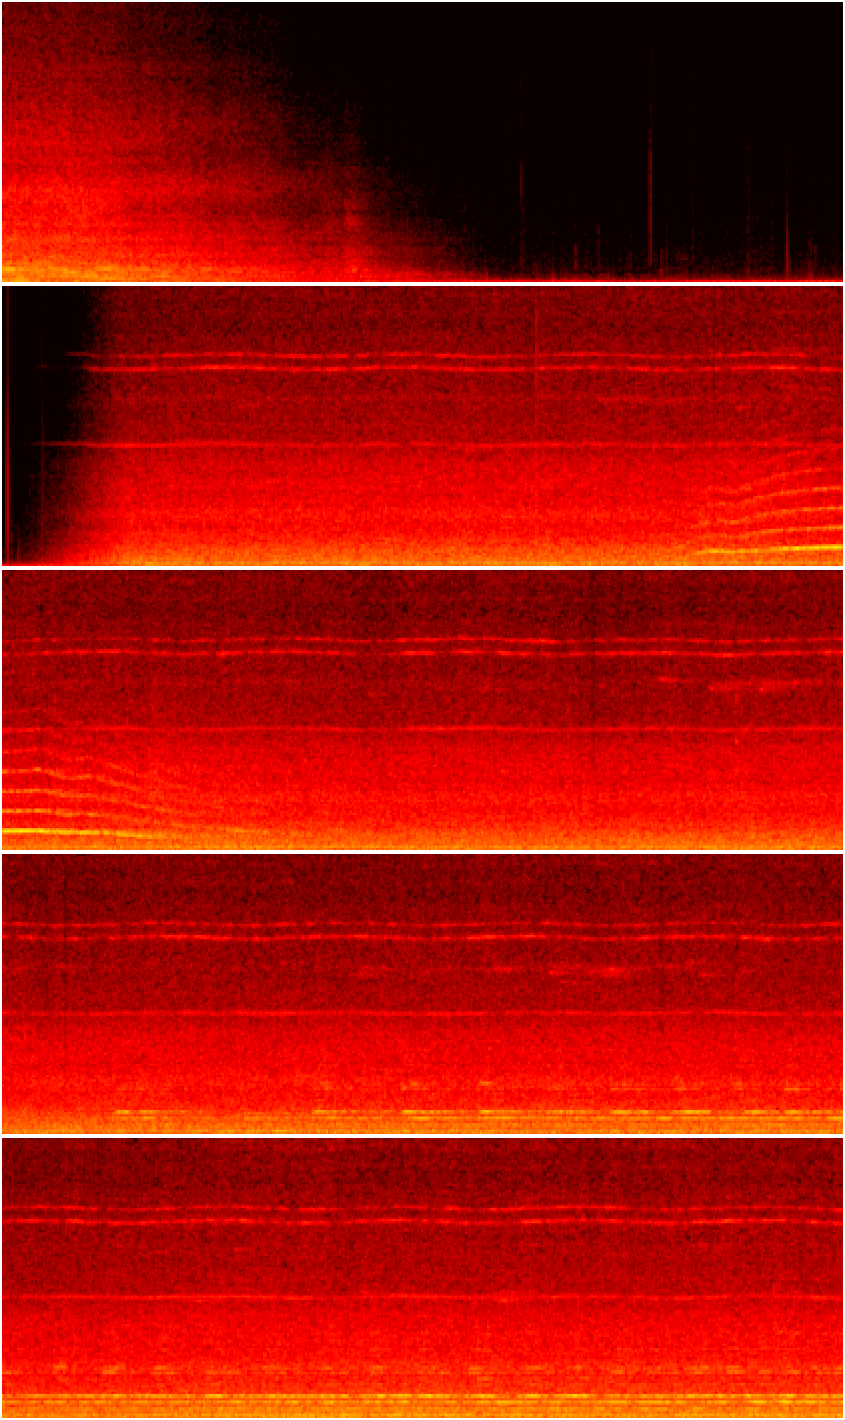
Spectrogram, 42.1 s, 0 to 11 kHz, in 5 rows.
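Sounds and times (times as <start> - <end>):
rising and falling wail: 0.0 - 3.3, 15.1 - 19.9, 26.4 - 42.0
vehicle rumble: 0.0 - 5.2
steady tones: 25.7 - 42.0.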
